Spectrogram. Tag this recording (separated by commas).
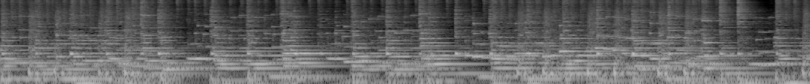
Music, playing vibraphone, Vibraphone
